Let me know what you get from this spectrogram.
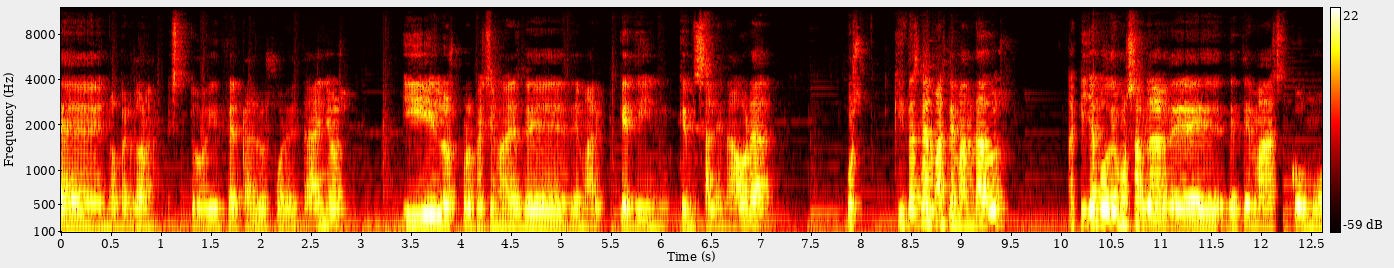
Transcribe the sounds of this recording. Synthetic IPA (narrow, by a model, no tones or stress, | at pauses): no̞pe̞ɾðonae̞st̪o̞jθe̞ɾkað̞e̞lo̞skwaɾe̞nt̪aaɲo̞silo̞spɾo̞fe̞sjo̞nale̞zðe̞ðe̞maɾket̪iŋke̞mesale̞nao̞ɾa | pwoe̞s | kiθaseanmazðe̞mãnd̪aðo̞s | akiʝapo̞ð̞e̞mo̞saβlaɾðe̞ðe̞t̪e̞masko̞mo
